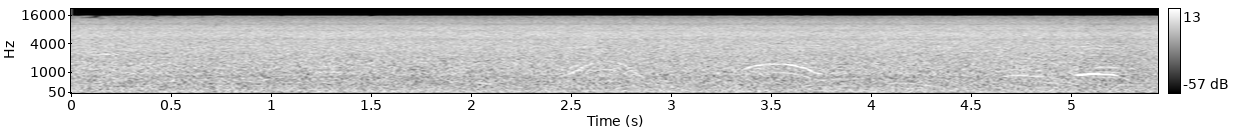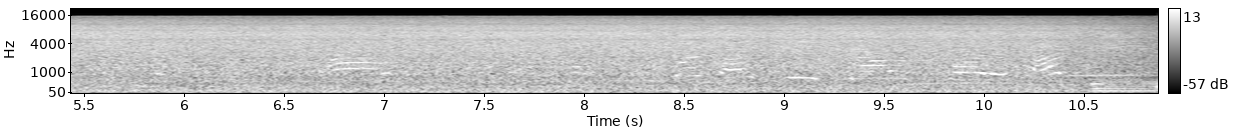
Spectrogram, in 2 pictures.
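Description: Cumberland Falls pouring steadily into its plunge pool, a dense, even rush of falling water. Faint short higher sounds rise over it now and then, with one brief louder sound about halfway through.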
